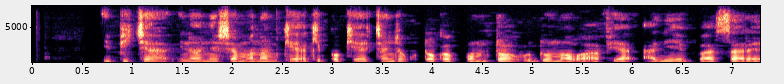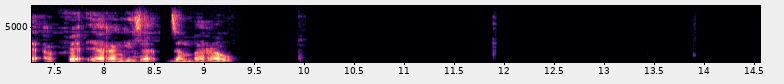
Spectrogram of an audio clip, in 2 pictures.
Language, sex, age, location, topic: Swahili, male, 36-49, Wajir, health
